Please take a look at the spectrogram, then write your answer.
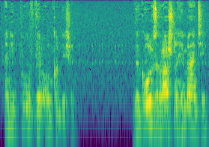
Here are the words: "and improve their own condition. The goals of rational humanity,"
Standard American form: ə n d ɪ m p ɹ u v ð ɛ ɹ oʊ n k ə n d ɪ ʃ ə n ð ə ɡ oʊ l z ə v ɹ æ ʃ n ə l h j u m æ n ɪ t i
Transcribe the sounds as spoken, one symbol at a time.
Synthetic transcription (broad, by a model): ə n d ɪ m p ɹ u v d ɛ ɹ oʊ n k ə n d ɪ ʃ ə n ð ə ɡ oʊ l z ə v ɹ æ ʃ n ə l h j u m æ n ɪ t i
